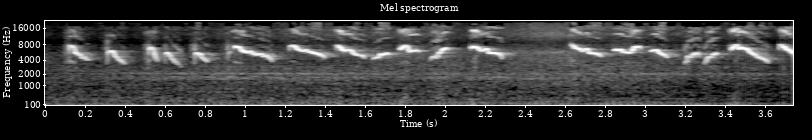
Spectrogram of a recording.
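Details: Oriental white-eye delivering a rapid 'wit wit' song in the canary-like style used as a training master: a quick, steady run of high, thin, downslurred whistles, each note sharp and bright, with faint low background hum.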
